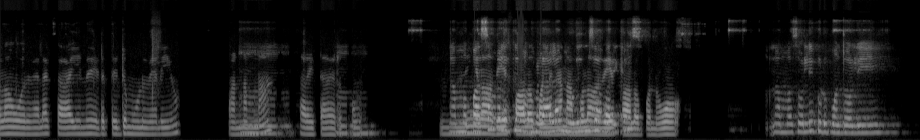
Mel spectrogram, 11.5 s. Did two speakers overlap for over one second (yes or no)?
yes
